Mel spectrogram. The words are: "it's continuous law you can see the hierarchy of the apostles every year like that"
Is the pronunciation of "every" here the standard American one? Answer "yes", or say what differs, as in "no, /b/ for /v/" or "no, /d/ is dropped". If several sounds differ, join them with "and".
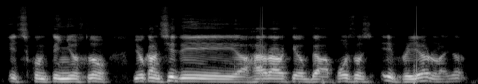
no, /p/ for /v/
